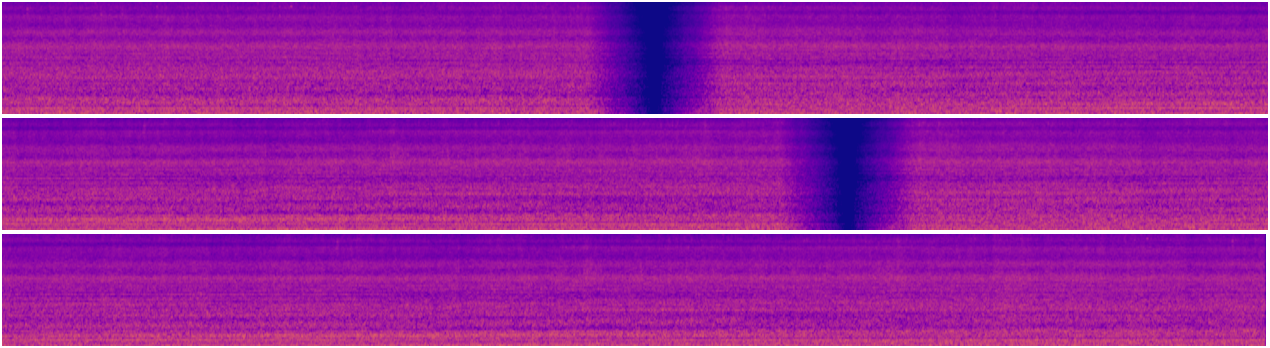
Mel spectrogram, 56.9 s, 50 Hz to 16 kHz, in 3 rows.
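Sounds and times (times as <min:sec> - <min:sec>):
combine harvester running: 0:00.0 - 0:09.4, 0:10.1 - 0:31.4, 0:32.0 - 0:56.9.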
